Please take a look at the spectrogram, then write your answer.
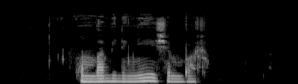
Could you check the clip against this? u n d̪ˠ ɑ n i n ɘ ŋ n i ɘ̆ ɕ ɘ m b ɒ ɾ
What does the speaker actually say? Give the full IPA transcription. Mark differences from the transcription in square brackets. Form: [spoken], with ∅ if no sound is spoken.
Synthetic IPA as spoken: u n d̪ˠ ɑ [m] i n ɘ ŋ n i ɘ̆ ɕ ɘ m b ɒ ɾ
